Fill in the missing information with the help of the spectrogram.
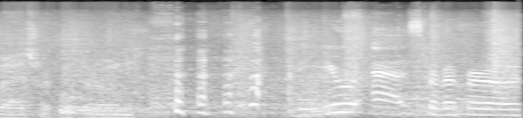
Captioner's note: laughs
